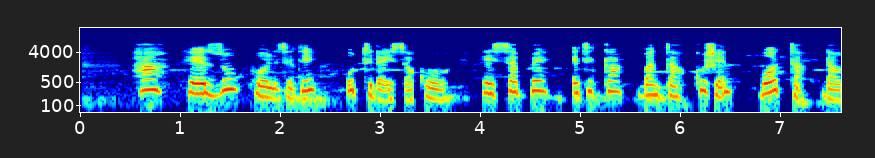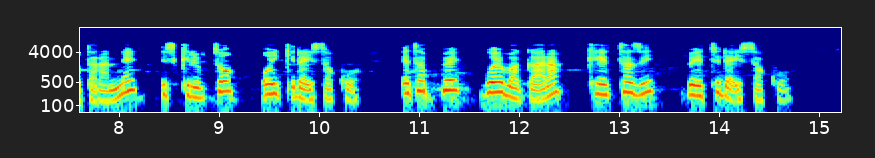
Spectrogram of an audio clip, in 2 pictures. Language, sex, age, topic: Gamo, male, 25-35, government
